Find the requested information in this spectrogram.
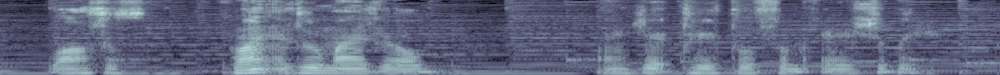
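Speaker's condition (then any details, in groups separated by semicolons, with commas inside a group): Stage 4 tongue cancer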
